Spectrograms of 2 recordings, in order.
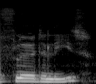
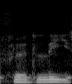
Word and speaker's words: fleur-de-lys: for correcting my pronounciation you do pronounce the S when you say fleur de lys and like I was doing saying fluidly so not only you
